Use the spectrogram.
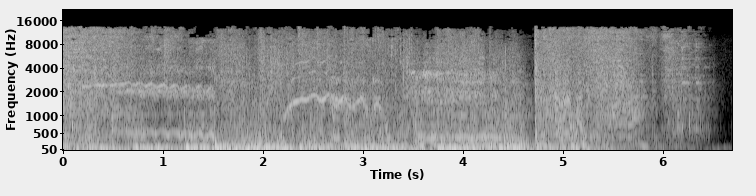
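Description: A horse neighing sound effect: a horse whinnies loudly in several wavering cries over a dense, crashing clatter like breaking glass, with no talking, before the noise cuts off and fades at the end.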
